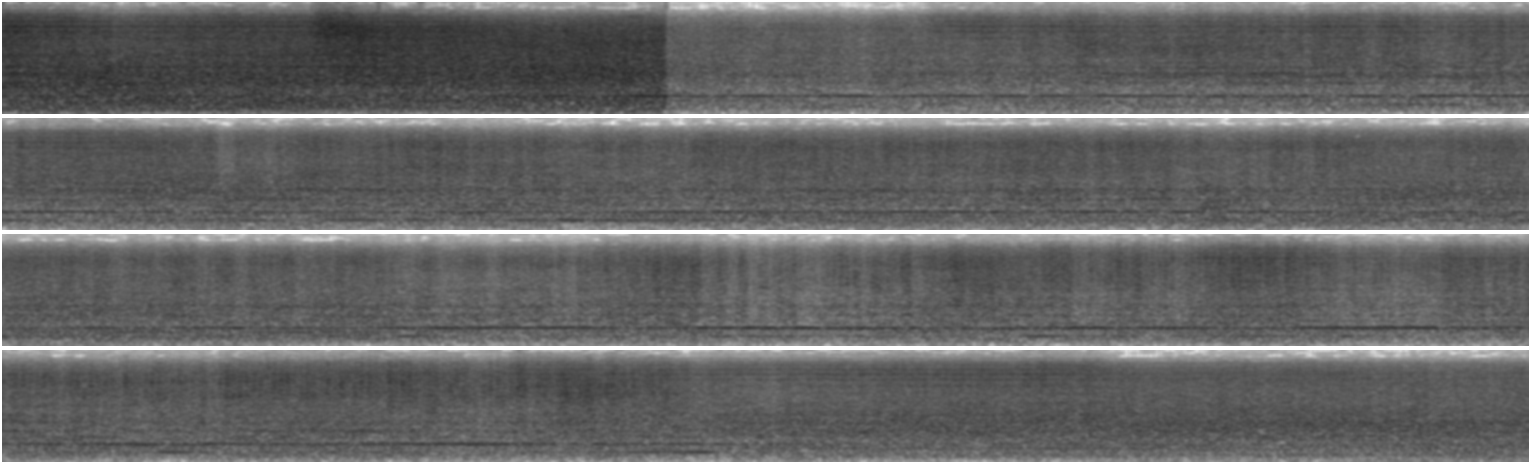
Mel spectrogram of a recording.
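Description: Sawmill log-deck chain conveyors and debarker machinery running: a steady mechanical din with a constant hum and a lower drone that comes and goes. A louder rush of noise fills the first three seconds and cuts off abruptly.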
